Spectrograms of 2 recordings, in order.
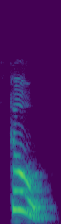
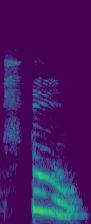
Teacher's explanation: tip of our tongue at the tip of our upper teeth tip of the tongue touches the tip of our upper teeth very softly okay there is not any whistle there isn't any buzzing sound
